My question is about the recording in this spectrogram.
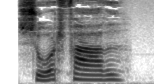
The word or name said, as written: sortfarvet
